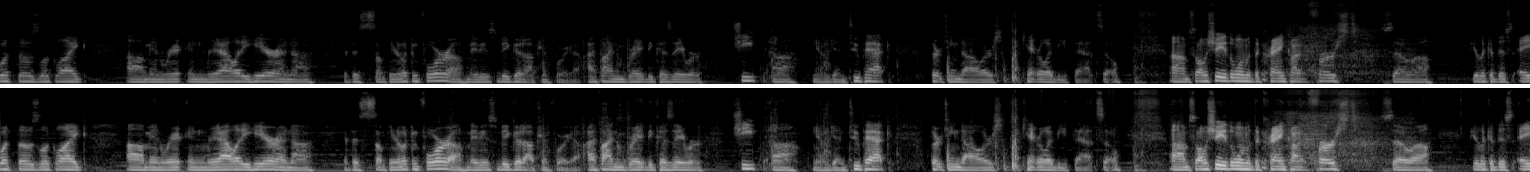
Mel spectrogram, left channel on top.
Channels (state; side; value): quieter; left; 10.1 dB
